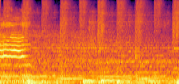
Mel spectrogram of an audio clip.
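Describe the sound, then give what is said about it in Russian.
A neighbour's cat meowing in drawn-out, harmonic cries that continue through the whole clip, with no talk alongside. “Ну так, это соседский кот.”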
